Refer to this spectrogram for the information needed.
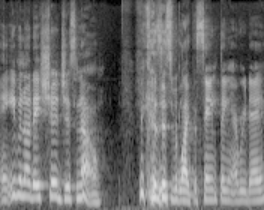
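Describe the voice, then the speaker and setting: Very fast speech from a woman with a New York accent. Her medium pitch shows ordinary variation. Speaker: podcast host. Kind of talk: casual chat.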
